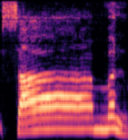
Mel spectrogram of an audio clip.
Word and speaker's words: samen: Jadi samen bacanya ya. Sama Samen. sama Ya.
